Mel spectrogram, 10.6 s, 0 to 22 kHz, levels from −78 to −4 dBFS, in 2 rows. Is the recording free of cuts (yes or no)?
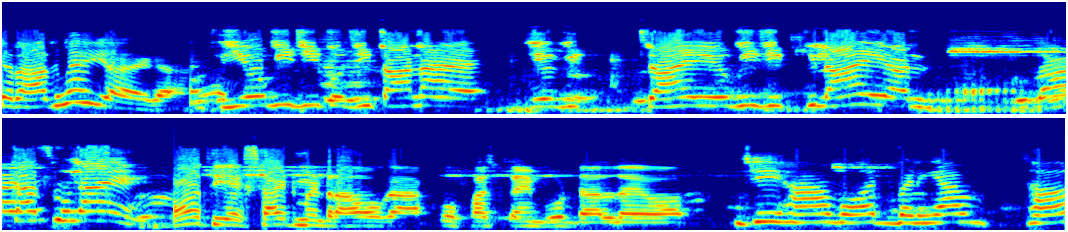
no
